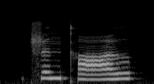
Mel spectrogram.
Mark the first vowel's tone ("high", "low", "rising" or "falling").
high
